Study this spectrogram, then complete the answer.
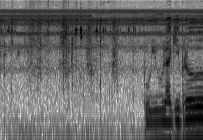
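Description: A fish splashes as it is pulled out of the water.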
